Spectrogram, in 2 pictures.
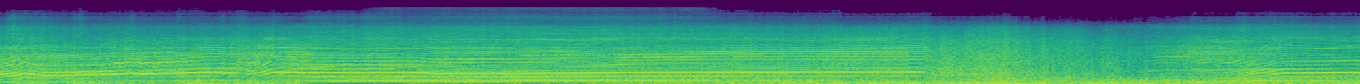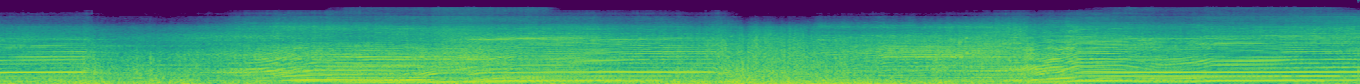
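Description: Racing moped's small two-stroke engine at high revs, its whine climbing steeply in pitch, holding steady on the straights, then dropping and climbing again several times as it accelerates out of the corners.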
